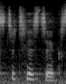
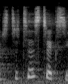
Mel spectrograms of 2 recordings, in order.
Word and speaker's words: statistics: The first video of our statistics unit. You're going to see a couple words spelled out phonetically for you down here. Statistics is this word. It's pronounced tis, ticks. Tis, ticks.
